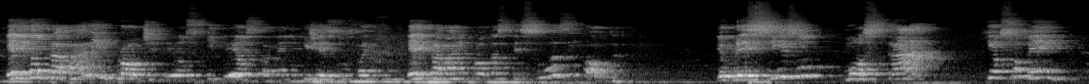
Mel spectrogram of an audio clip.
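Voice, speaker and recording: Man preaching, emphatic sermon, very high voice, faint background noise. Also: lively intonation, a little slow. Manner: emphatic, storytelling. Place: church. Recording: echoey church hall from far off.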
